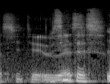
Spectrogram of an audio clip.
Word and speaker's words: CITES: Exactement, et du coup, en fait, donc il y a la CITES, c'est ça ? Ça se prononce comme ça, CITES.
